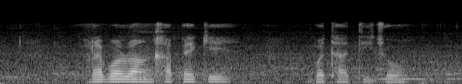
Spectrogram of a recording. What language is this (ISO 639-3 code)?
tsn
